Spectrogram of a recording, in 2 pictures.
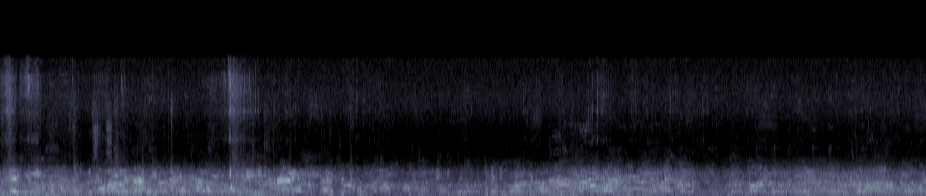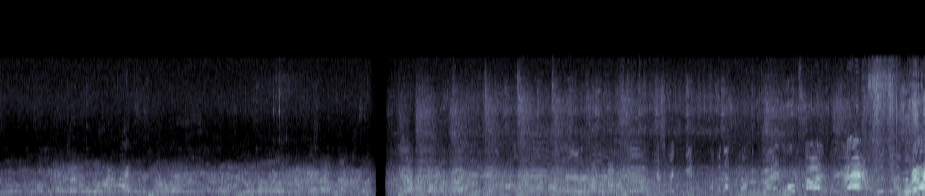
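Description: A crowd of children and adults chatters outdoors.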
